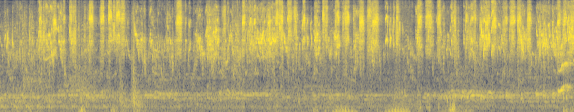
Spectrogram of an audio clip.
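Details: Continuous high, scratchy warbling from a budgerigar breeding pair, fast chirps and squeaky notes running almost without pause, one brief lower squawk near the middle.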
